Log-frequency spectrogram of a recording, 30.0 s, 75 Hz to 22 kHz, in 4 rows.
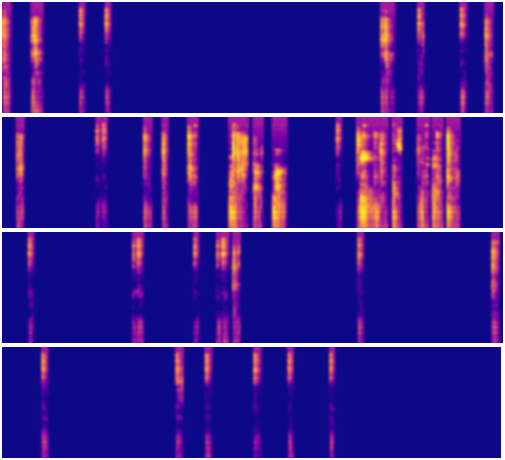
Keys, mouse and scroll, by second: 1.0 click, 1.8 middle click, 4.1 middle click, 5.6 2, 6.0 click, 6.7 shift+click, 7.6 ctrl+e, 8.8 click, 9.3 middle click, 10.1 ctrl+z, 10.3 middle click, 10.9 ctrl+e, 12.3 click, 12.9 shift+middle click, 13.2 middle click, 13.3 middle click, 13.8 shift+middle click, 14.2 scroll up 1, 15.3 click, 15.8 right click, 16.9 click, 18.1 shift+click, 18.5 right click, 18.5 right click, 20.2 click, 20.6 shift+middle click, 21.0 middle click, 21.1 middle click, 22.2 ctrl+z, 22.6 middle click, 23.0 click, 23.3 middle click, 24.3 scroll up 1, 25.0 click, 25.4 shift+click, 26.2 click, 26.7 shift+click, 27.3 shift+click, 28.6 right click.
